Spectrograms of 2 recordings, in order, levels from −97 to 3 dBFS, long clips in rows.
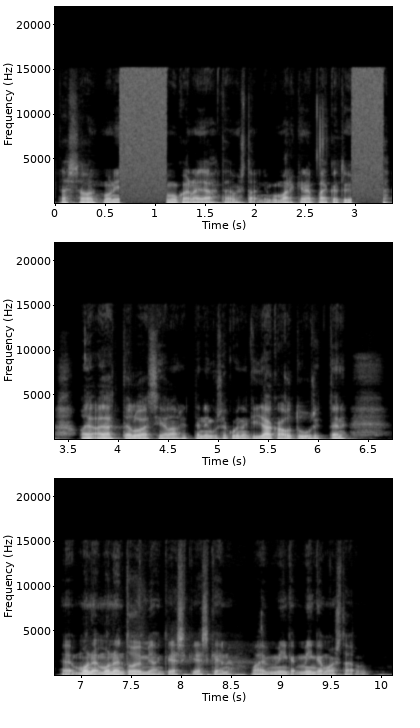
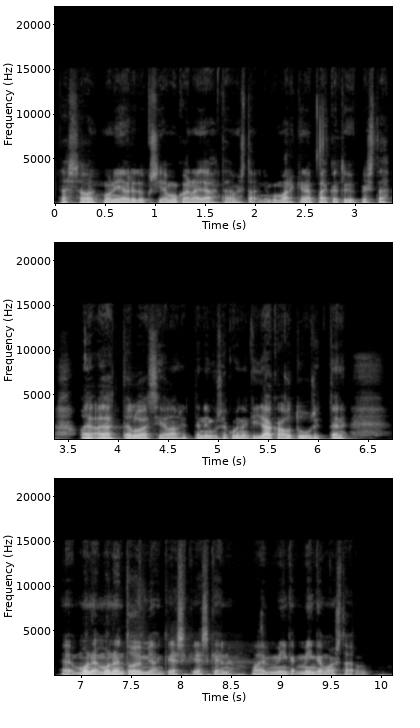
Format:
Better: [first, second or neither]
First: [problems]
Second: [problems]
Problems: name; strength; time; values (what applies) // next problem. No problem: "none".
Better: second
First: audio cutting out; filled with static; at 0.5 s and at 3 s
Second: none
